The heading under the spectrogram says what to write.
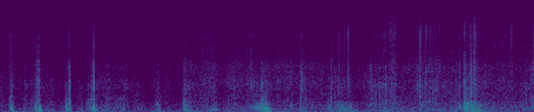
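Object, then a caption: Stuffed canvas pillow with embroidered stitching. Fingertips scratch the stitching of a stuffed canvas pillow embroidered with a red sweater appliqué motif with fuzzy cuffs. The result is a quiet, dry, low-weighted scratching and rustling with short, sharp scrapes that stop almost instantly, the strongest near the start and toward the end.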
